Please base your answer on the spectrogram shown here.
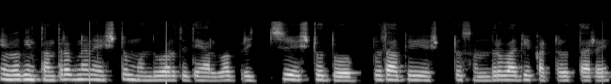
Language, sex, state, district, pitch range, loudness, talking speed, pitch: Kannada, female, Karnataka, Raichur, 190-215 Hz, -17 LUFS, 120 wpm, 200 Hz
